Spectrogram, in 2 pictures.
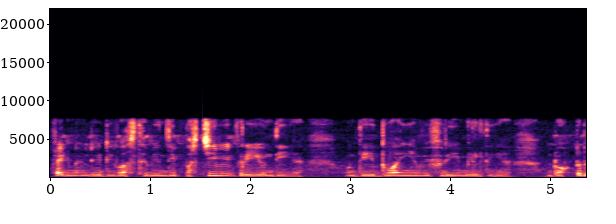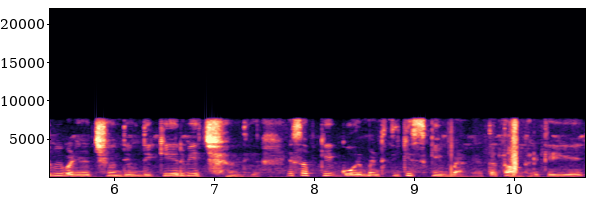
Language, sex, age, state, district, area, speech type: Dogri, female, 18-30, Jammu and Kashmir, Samba, rural, spontaneous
